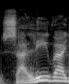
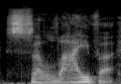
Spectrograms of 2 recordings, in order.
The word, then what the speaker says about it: saliva: Just be careful with the pronunciation. Saliva, you say, we say saliva.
